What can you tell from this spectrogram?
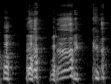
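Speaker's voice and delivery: high, slow oh my God; amazed. Real, not acted. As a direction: gasp it out in disbelief. Reacting to the Edain voice.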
